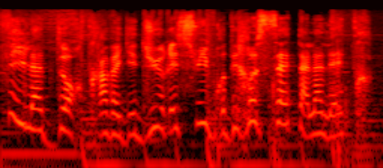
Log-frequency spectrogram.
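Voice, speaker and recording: A woman's voice: high voice, expressive, moderate pace. A woman voicing a scheming, theatrical pastry thief in a French children's cartoon, gloating and cackling. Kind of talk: children's cartoon dub acting. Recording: loud music behind the voice.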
